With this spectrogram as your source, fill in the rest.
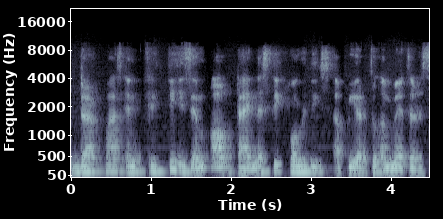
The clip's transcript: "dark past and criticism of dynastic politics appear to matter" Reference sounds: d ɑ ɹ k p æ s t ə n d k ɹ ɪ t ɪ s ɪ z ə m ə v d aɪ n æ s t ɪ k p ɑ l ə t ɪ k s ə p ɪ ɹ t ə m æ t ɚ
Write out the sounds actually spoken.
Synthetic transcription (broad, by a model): d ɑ ɹ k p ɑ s ə n d k ɹ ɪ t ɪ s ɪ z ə m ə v d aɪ n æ s t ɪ k p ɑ l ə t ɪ k s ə p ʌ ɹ t ə m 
